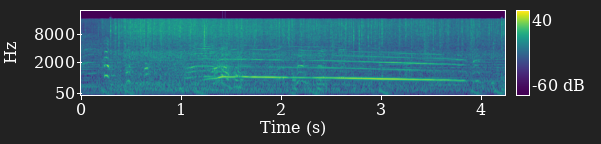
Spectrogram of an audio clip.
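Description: Thousands of plastic ball-pit balls spill out of an open car door onto concrete in a dense, steady clatter of small hollow impacts. About a second in, a woman lets out a long, loud scream that slowly falls in pitch.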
